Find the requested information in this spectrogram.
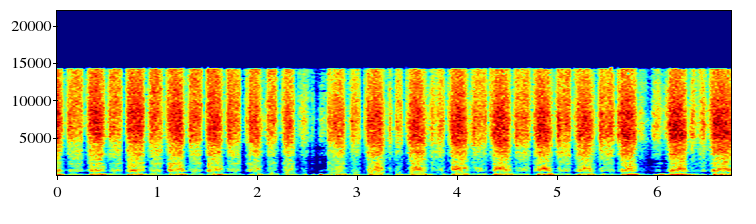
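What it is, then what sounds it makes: Miniature fabric carpet being scrubbed. A tiny bristle brush scrubs foam into a small tan woven fabric carpet with a black swirl pattern, lying flat on a white surface after hands press it down. Quick, fairly steady back-and-forth strokes make a bright, hissy scratching over a soft low rubbing thump. About 25 strokes come in a steady run.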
